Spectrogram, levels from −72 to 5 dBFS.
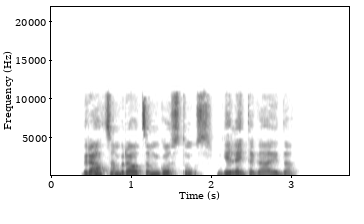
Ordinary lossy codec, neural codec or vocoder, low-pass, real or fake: MP3, 64 kbps; none; 10.8 kHz; real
